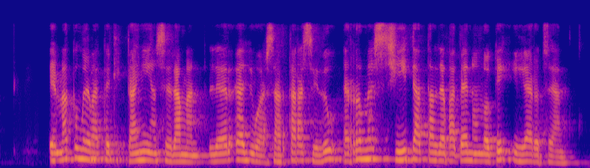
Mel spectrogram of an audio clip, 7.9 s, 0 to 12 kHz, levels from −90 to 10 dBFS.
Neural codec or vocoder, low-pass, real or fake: codec, 16 kHz, 2 kbps, X-Codec, HuBERT features, trained on general audio; 7.2 kHz; fake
